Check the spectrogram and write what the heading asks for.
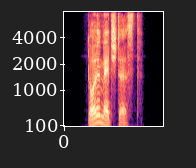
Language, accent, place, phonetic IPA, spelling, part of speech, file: German, Germany, Berlin, [ˈdɔlmɛt͡ʃtəst], dolmetschtest, verb, De-dolmetschtest.ogg
- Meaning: inflection of dolmetschen: 1. second-person singular preterite 2. second-person singular subjunctive II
